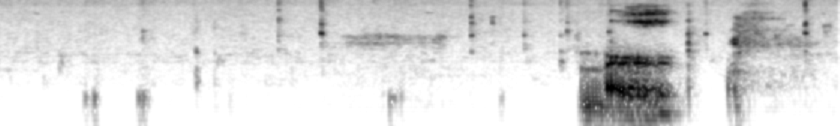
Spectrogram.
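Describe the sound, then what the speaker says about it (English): A single loud burp near the end of a quiet stretch, preceded by faint clicks and small mouth noises, close and dry, indoors during a podcast. "Burp."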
